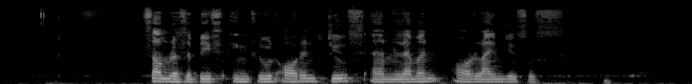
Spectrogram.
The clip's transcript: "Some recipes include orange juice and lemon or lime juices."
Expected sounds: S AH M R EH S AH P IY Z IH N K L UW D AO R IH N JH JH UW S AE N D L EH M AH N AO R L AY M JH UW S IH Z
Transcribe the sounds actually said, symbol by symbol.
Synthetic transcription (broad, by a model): S AH M R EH S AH P IY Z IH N K L UW D AO R IH N JH JH UW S AE N D L EH M AH N AO R L AY M JH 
